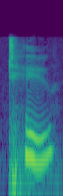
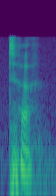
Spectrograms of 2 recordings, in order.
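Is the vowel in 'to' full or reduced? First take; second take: full; reduced. First: The vowel in 'to' is a full vowel. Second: The vowel in 'to' is a reduced schwa. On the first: "instead of saying to" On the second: "that weak form"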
